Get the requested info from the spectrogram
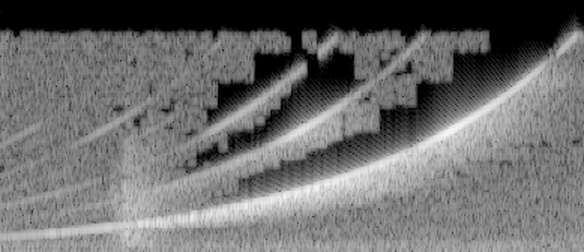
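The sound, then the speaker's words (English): An exponential sine sweep played through a loudspeaker with a lot of distortion glides steadily upward in pitch for about six seconds, buzzing with fainter distortion harmonics that climb in parallel above it, giving a harsh, distorted tone. “When you play this through a loudspeaker which has a lot of distortion, this is the response you get.”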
